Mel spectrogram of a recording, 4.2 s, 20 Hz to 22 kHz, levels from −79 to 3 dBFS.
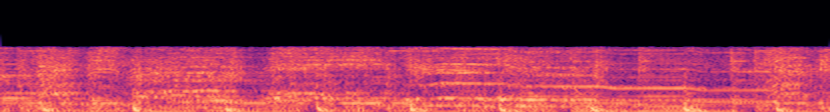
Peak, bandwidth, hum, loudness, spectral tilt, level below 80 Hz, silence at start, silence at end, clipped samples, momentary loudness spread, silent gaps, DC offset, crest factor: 0 dBFS; 4 kHz; none; -10 LUFS; -9.5 dB/octave; -20 dBFS; 0 s; 0 s; 0.5%; 3 LU; none; under 0.1%; 10 dB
